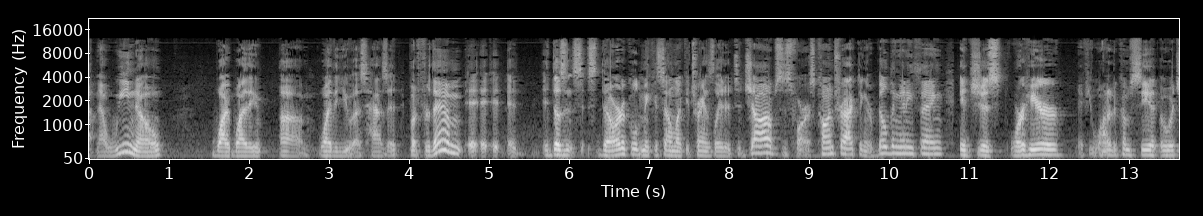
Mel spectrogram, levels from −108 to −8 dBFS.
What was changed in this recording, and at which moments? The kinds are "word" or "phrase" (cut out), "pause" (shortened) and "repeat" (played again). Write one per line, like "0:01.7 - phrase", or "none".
0:01.7 - word
0:03.9 - pause
0:05.2 - word
0:06.9 - word
0:10.8 - pause
0:11.5 - pause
